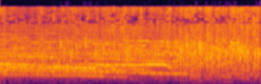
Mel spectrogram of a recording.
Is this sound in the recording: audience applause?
yes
